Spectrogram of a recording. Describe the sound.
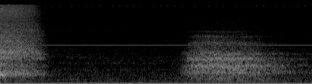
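A group of people draws a deep breath together, holds it and lets it out. A brief breathy rush comes at the start, then a quiet pause, then a longer, steady breathy exhale.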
